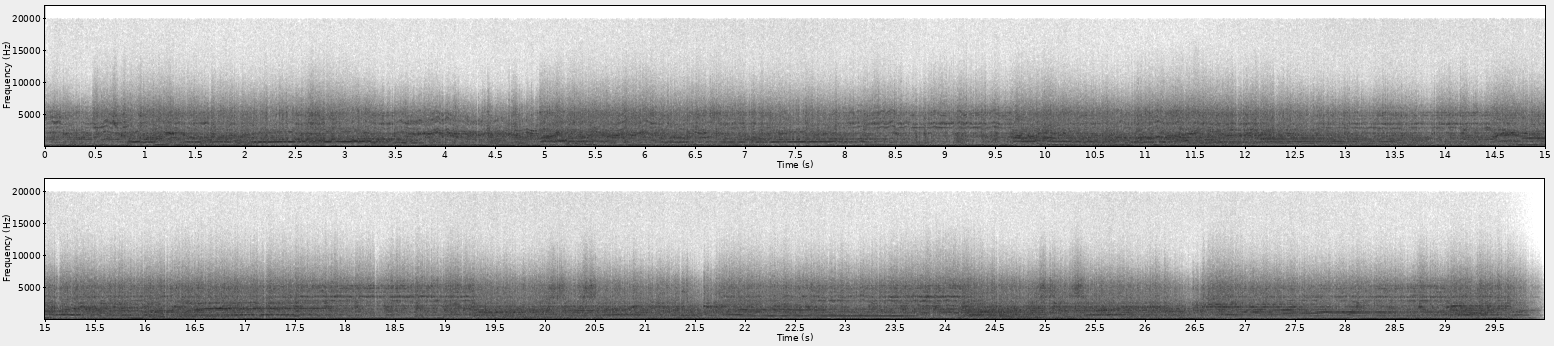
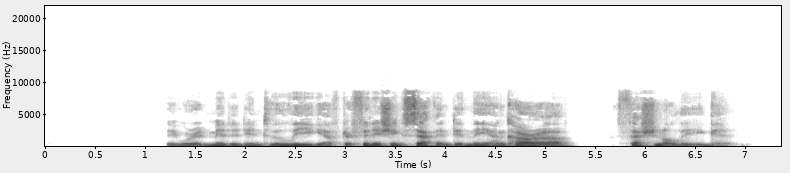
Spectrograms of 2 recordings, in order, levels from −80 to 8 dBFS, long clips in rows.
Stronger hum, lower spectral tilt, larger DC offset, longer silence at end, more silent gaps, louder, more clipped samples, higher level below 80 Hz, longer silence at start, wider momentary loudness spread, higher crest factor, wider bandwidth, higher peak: neither; second, -4 dB/octave vs -6 dB/octave; neither; second, 0 s vs 0.5 s; second, none vs 5.49-5.60 s; first, -10 LUFS vs -24 LUFS; neither; first, -26 dBFS vs -52 dBFS; second, 0 s vs 1.2 s; second, 2 LU vs 11 LU; second, 10 dB vs 20 dB; first, 12.5 kHz vs 9.2 kHz; first, 0 dBFS vs -6 dBFS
